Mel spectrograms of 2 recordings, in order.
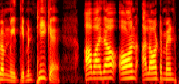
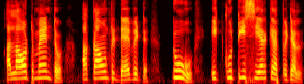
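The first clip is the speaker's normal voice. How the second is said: slow dictation; much slower than usual. Shown as a demonstration. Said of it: "याद रखना मेरे बाबू".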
